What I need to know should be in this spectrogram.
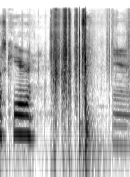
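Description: Fingers rub and knock against a microphone close by.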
